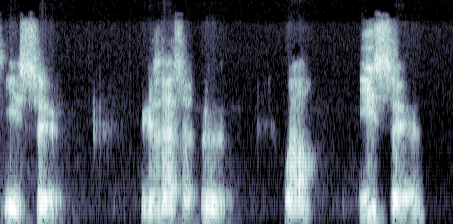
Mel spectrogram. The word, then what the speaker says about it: Esau: ISU this guy see it isn't really Esau but it you know it's ISU because that's a well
